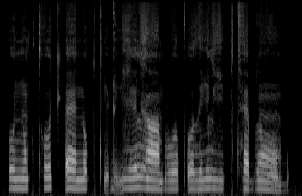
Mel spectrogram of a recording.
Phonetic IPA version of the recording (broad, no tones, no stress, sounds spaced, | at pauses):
ʊ ɲ õ k t̪ʰ ʊ t͡ʃʼ ɛ n o k tʼ ḭ ɖ ḭ ɣ ɪ l ɣ ã b β ʊ pʼ ʊ ð i l ɣ i k tʰ ɛ b l õ b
